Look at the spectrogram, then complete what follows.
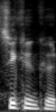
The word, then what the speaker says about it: Suikunkun: You can call me either of those, but Suikunkun is good too." Owen says, "I hope you have some music for Maria because I'm having trouble finding some." It rhymes with Louis, Dune, Moon.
